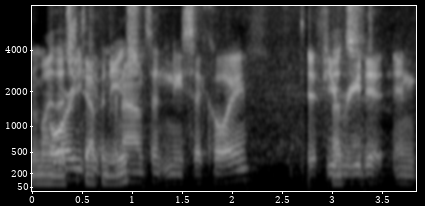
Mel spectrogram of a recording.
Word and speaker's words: Nisekoi: in the future but so first one is ness coy or that's how I've learned to pronounce it from friend of mine are Japanese Mountain nisekoi if you read it in kanji Ramon Ramon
